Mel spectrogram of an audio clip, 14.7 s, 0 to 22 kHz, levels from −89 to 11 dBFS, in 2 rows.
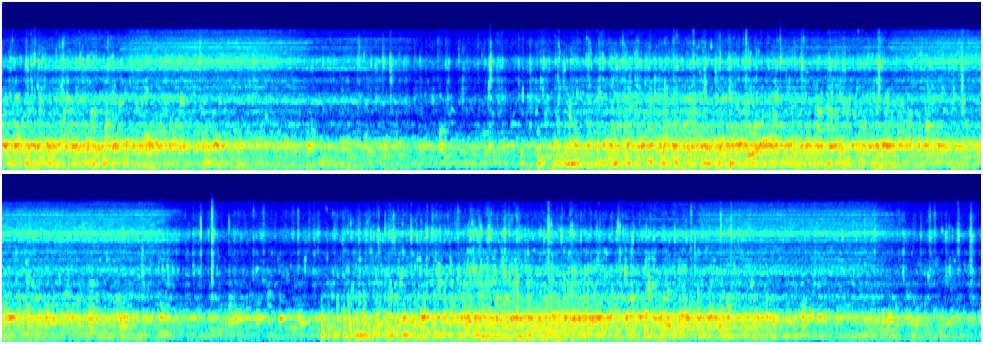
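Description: No technical faults can be heard anywhere in the recording, and the signal holds steady throughout.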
